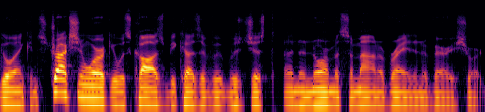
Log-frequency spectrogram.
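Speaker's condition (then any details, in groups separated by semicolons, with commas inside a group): No condition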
